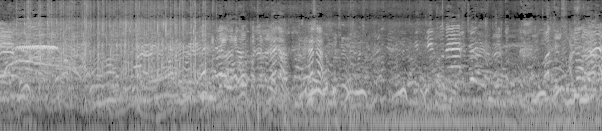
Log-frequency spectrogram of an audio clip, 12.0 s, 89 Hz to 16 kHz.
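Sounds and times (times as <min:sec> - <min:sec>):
children and people talking: 0:00.0 - 0:12.0.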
